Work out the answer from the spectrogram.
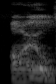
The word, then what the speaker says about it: aisle: اوکی aisle seat آره دقیقا داشته باشید تلفظش رو aisle هستش، ولی چی خونده میشه؟ aisle aisle نه aisle نه aisle aisle مثل I will که مخففش میکنیم میگیم aisle، خیلی شبیه اونه aisle آره خیلی شبیه aisle آره و حال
